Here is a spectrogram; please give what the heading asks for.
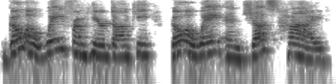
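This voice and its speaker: A tough, mean donkey owner from a storybook, played by a woman. The delivery is scolding and deliberate, fed up and dismissive, in a raised voice. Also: fairly high pitch, animated, far from the mic. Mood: angry, scolding. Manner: gruff, scolding.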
